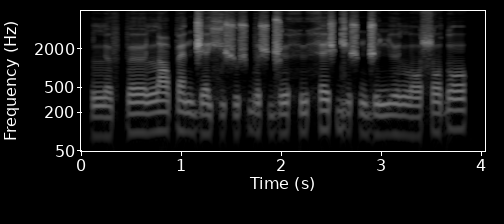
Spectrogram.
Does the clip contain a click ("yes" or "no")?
no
